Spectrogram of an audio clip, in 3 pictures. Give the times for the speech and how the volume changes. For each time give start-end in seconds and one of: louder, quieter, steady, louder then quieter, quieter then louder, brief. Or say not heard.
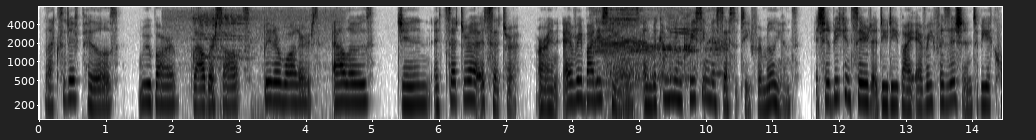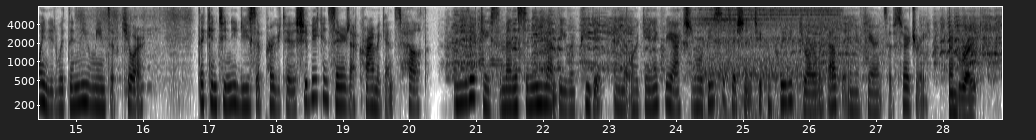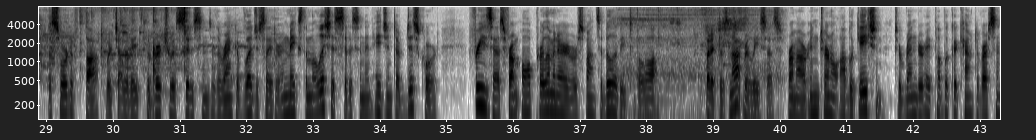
0.0-43.2 steady.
